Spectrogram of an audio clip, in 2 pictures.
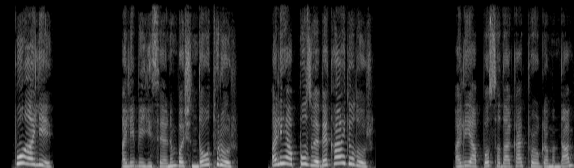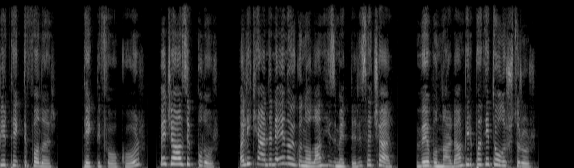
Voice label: Turkish Introduction Voice over; Lala Web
